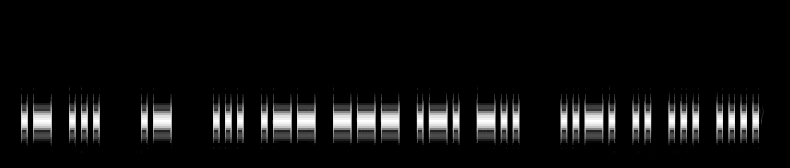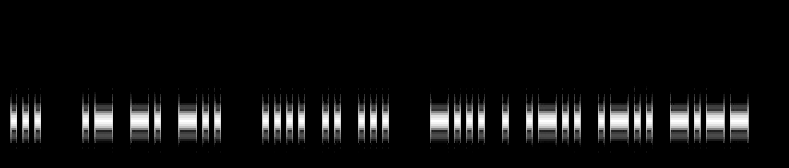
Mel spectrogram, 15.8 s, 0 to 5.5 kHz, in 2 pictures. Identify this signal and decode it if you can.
Morse code, heard as a keyed tone, about 20 wpm, 600 Hz. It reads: AS A SWORD FISH S AND HIS BELLY
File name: the old man and the sea part 2 20wpm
